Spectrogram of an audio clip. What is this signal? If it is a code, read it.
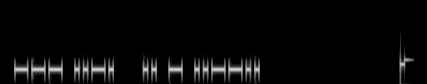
Morse code, heard as a keyed tone, about 28 wpm, 700 Hz. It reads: OF IT?
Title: Sentences from Top 1000 Words - Review Part 4 - 28wpm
